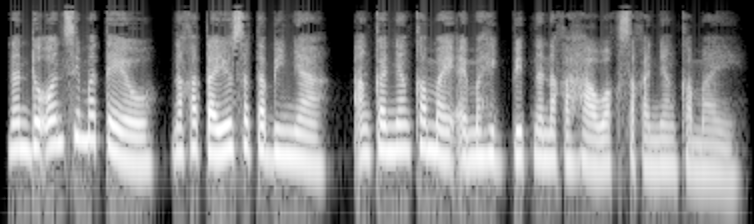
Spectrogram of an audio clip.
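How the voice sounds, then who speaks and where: A woman's voice: medium pitch, expressive, brisk, darkish tone, dry recording, studio quality. A woman reading a scripted, dramatic love story as its narrator.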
